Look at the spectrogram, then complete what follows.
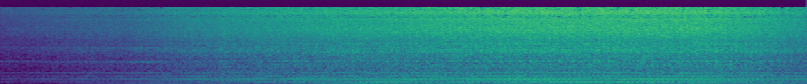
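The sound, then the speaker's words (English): A steady, continuous engine roar with a low droning hum, swelling gradually louder over the first few seconds and then holding at a constant, heavy level throughout. “It was just a continual roar. The engine would go.”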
